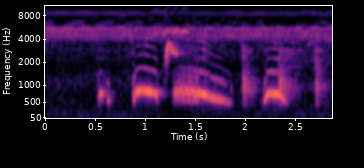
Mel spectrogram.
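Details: Spotted dove from northwestern Vietnam (Tây Bắc) giving its bowing coo (gáy gù). Short low cooing notes, one long note sliding downward, then a further doubled coo. Brief higher chirps from another bird overlap near the middle.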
